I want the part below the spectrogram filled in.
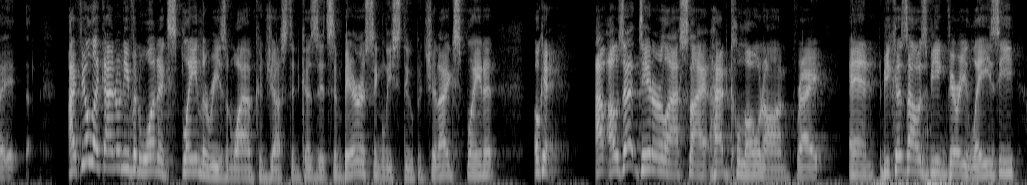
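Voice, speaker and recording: A young man hosts a live-stream commentary show in a high, bright voice that sounds congested. He talks in an animated, energetic way and often stumbles into quick repeated restarts. He speaks in an upbeat way to his viewers. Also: smooth. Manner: animated, talkative, frequent stammered restarts. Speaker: host.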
